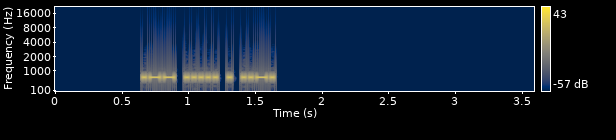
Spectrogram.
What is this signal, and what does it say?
Morse code, heard as a keyed tone, about 47 wpm, 700 Hz. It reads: W5EF
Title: USA Call Signs - 4 Characters - 45wpm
